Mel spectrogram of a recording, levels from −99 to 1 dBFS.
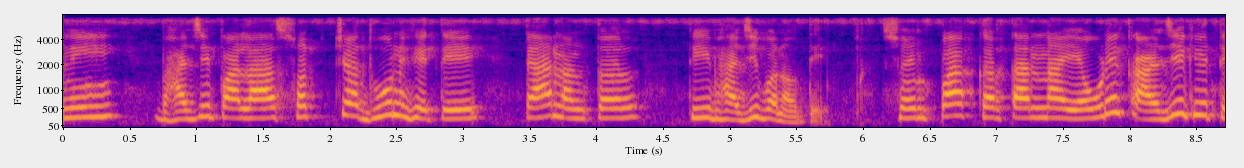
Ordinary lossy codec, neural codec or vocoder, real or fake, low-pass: none; codec, 24 kHz, 6 kbps, HILCodec; fake; 7.2 kHz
